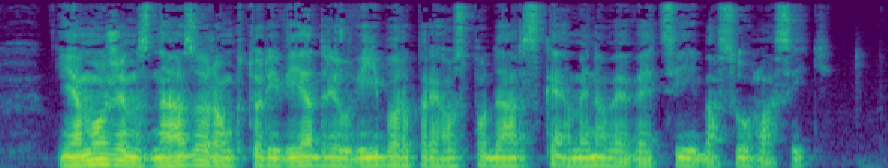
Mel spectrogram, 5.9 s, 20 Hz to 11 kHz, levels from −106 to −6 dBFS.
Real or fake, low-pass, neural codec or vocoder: real; 9.9 kHz; none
